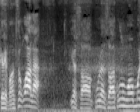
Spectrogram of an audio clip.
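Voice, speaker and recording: A man talks over light background noise. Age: 60s. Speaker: retired villager; interviewee. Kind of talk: street interview. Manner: halting. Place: street. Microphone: camera far.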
